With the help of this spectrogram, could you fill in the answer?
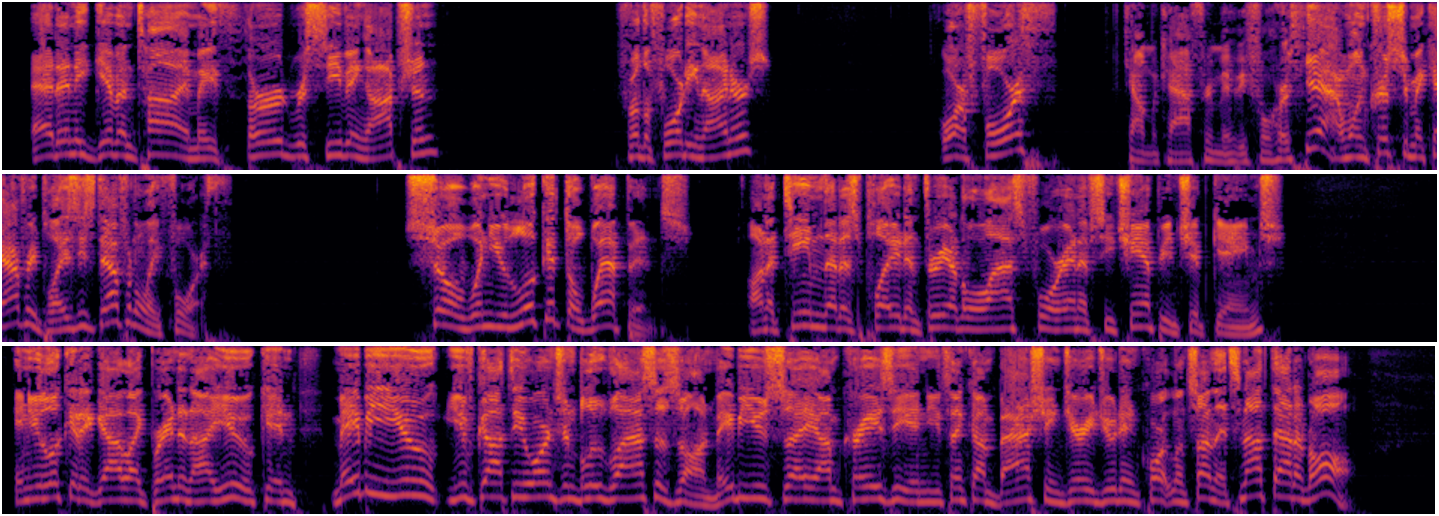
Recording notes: We take your calls and live reactions.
